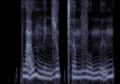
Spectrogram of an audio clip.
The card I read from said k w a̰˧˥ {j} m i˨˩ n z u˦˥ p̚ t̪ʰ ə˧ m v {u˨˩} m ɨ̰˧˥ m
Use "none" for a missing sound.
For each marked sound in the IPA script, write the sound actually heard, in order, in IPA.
w, u˨˩

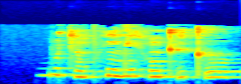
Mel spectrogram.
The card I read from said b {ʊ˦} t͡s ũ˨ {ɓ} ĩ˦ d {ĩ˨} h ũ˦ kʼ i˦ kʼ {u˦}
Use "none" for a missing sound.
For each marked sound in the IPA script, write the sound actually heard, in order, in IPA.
u˦, pʰ, ĩ˦, u˦

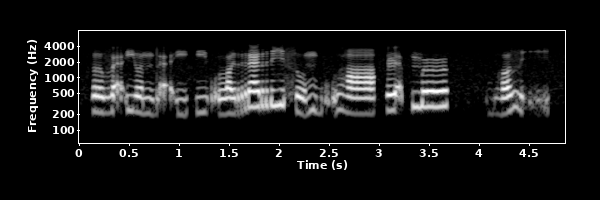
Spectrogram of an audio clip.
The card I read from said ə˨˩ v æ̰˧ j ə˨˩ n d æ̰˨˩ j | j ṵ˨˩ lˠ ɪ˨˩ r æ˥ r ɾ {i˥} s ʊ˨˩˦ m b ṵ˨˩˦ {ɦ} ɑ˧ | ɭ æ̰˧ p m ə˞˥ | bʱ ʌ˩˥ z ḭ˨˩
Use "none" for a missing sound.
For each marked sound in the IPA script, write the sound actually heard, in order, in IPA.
i˥, ɦ

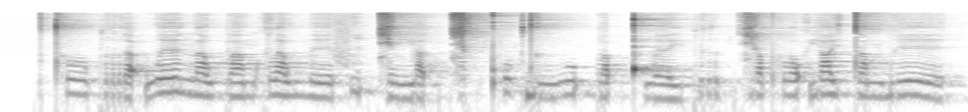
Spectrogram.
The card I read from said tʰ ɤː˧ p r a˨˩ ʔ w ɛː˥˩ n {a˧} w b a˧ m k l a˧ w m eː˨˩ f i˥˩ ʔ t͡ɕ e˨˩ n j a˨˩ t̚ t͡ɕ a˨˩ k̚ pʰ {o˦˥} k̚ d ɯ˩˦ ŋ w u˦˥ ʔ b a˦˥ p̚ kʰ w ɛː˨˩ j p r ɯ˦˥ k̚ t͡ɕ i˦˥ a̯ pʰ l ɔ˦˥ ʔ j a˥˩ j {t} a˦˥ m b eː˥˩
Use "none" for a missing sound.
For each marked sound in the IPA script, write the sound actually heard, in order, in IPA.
a˦˥, o˥˩, t

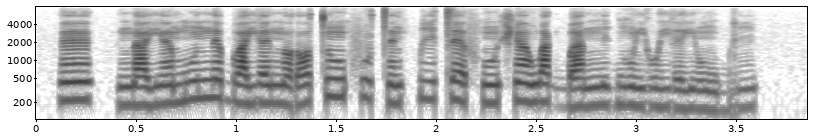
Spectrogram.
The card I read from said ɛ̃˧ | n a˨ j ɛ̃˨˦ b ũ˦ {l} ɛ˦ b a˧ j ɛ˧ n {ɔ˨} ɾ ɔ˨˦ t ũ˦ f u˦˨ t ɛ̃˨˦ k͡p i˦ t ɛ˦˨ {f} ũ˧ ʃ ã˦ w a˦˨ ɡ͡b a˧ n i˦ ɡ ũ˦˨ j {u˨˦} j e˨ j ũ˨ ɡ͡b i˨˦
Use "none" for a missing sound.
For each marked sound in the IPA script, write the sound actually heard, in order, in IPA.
n, ɔ˨, f, u˧

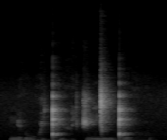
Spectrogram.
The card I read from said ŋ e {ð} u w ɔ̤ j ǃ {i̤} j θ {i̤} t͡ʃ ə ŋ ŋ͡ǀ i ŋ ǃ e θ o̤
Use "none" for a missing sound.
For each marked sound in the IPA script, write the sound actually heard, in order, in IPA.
ð, e̤, i̤

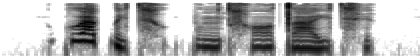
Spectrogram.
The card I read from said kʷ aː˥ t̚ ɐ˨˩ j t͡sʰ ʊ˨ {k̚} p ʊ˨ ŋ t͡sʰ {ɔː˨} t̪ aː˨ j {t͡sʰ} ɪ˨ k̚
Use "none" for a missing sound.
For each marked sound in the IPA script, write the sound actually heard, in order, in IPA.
k̚, ɔː˨, t͡sʰ

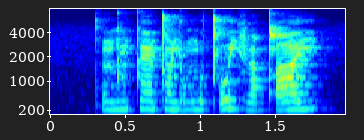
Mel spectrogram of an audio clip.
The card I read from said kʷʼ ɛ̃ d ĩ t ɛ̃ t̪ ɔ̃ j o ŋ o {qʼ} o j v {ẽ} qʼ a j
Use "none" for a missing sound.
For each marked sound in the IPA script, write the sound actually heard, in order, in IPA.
tʼ, ẽ

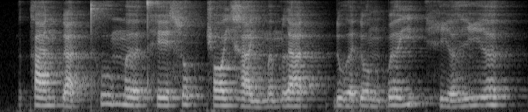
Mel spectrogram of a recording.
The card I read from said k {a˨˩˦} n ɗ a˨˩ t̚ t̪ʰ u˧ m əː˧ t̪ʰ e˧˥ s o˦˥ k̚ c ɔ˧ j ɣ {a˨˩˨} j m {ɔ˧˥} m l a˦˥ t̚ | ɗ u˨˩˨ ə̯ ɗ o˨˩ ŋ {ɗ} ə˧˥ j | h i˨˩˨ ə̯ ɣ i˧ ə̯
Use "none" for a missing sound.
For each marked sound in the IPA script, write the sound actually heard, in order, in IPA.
a˧, a˨˩, ə˧˥, ɓ

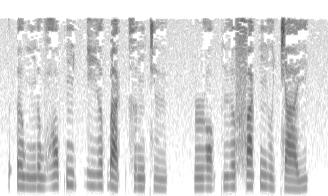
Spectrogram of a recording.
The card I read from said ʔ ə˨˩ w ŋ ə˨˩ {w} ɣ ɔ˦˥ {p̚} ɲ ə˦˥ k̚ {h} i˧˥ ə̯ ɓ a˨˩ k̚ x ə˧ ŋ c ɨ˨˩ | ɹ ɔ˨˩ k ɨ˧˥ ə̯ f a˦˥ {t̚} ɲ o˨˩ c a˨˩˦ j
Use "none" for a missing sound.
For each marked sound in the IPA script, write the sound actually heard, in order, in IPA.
w, p̚, ɣ, k̚

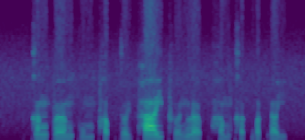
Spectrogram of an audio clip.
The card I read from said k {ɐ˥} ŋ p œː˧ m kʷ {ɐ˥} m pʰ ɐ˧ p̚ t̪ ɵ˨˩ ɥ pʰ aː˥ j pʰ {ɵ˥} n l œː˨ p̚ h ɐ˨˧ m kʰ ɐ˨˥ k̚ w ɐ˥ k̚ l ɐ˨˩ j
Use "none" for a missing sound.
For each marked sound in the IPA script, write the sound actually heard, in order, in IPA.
ɐ˥, ɐ˨˥, ɵ˨˥

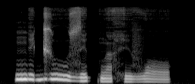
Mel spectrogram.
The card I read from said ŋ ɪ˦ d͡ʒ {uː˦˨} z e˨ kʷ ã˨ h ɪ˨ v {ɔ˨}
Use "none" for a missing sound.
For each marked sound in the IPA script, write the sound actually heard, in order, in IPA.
uː˦˨, ɔ˨

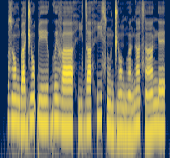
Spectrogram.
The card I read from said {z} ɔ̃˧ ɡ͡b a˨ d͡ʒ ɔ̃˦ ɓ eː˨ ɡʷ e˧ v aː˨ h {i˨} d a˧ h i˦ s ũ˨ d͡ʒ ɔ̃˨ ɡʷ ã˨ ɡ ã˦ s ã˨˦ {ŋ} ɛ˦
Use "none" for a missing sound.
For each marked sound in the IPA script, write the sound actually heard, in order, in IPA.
z, i˨, ŋ

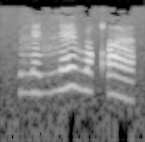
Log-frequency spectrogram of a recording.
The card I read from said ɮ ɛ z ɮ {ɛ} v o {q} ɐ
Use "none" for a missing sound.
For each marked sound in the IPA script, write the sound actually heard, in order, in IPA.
ɛ, qʼ

